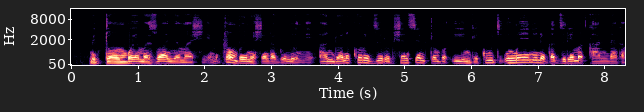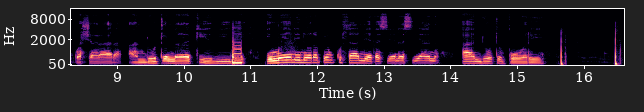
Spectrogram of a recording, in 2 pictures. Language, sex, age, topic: Ndau, male, 18-24, health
